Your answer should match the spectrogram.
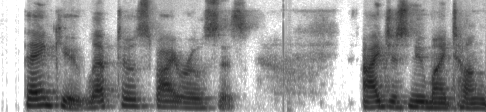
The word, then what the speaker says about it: leptospirosis: of the indigenous folks died how do you pronounce it leptospirosis thank you leptospirosis I just knew my tongue wasn't going to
